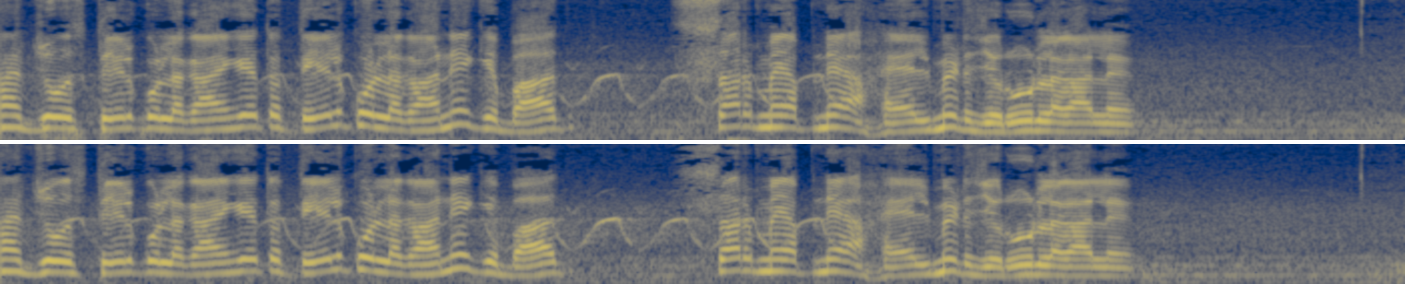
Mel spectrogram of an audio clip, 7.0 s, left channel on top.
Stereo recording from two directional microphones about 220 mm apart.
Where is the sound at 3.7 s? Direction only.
10° left (ahead or behind).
